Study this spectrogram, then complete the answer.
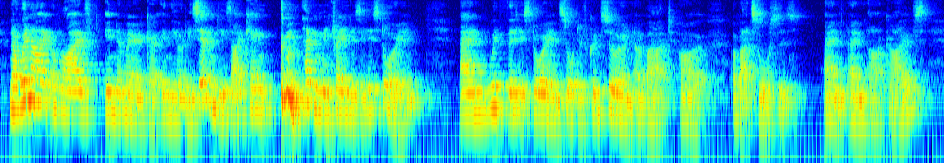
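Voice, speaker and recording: A woman speaking at a fairly slow pace, with audible room echo against a quiet background. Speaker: history professor. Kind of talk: interview answer. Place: home room.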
